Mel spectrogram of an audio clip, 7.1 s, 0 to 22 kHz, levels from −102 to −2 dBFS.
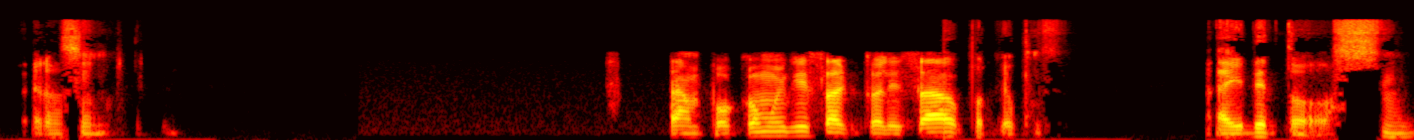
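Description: The input likely switched to a poorer device from 1.79 to 4.72 s. Nothing above 4.6 kHz passes, so the speech turns dull and boxy, then abruptly clears.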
